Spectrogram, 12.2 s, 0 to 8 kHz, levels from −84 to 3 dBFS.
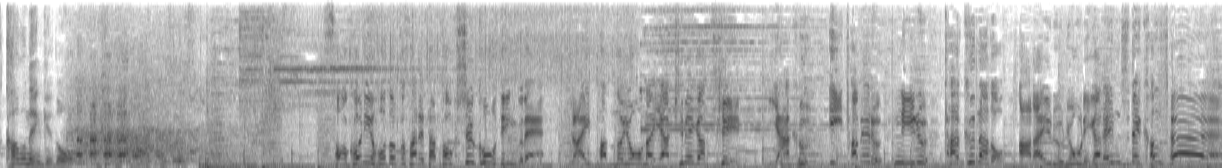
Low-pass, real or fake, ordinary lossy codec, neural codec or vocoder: none; real; none; none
